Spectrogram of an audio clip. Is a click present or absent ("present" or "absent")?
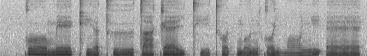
absent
